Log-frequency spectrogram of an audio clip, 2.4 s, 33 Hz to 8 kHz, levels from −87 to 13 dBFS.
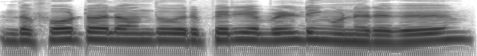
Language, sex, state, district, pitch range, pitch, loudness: Tamil, male, Tamil Nadu, Kanyakumari, 150-165 Hz, 155 Hz, -12 LUFS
